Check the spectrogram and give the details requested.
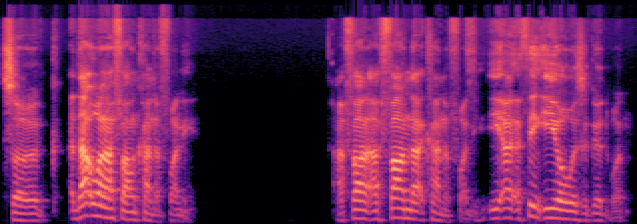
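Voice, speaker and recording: A man from the UK with a monotone voice, casually chatting and answering his livestream chat, laughing off insults. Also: mid-range voice, moderate pace. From United Kingdom. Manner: relaxed, laughs off insults, addresses chat as bro. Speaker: streamer. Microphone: headphones in, desk mic.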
